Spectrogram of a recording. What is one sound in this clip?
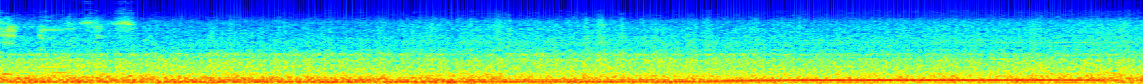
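A car engine hums steadily from inside the cabin and rises in pitch as it speeds up.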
